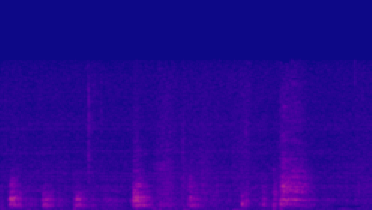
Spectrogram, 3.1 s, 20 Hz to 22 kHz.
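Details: Eurohound puppy Firenza, about 11 weeks old, and Brio, a 4.5-year-old Nova Scotia Duck Tolling Retriever, play wrestling indoors on a kitchen floor; rapid breathy panting puffs repeat roughly every quarter second in a small room.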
